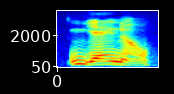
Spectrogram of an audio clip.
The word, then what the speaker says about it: Llano: Well, in Texas, Llano is Yano. No, it's Yano. So or Lano. I have no idea.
